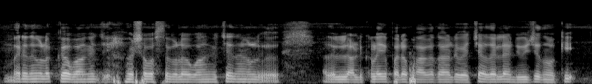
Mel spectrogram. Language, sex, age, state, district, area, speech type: Malayalam, male, 60+, Kerala, Idukki, rural, spontaneous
